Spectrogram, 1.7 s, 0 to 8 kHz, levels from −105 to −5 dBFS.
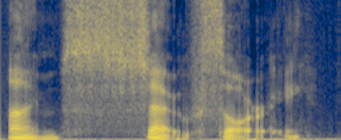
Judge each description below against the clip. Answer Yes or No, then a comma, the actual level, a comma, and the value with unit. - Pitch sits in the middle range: Yes, medium, 155 Hz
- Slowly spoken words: Yes, slow, 105 wpm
